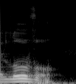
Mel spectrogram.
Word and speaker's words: Louisville: Say Louisville again. I like Louisville. That's how they say it there.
